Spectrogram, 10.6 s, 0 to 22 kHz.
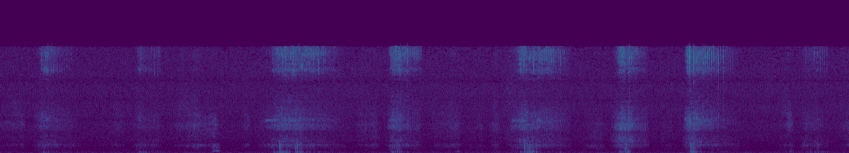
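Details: Infant aged 2 weeks snoring: soft, whistly, snuffly noises with each breath, roughly eight in ten seconds; noisy nasal breathing like light snoring.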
